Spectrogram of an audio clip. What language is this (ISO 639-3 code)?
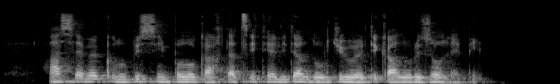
kat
